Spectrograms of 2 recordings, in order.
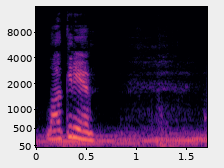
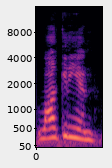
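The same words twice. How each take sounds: First: "Lock it in" drawn out, slow and soft; a slow, hushed "Lock it in"; slow hushed emphasis. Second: Said in the usual way. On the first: Shown as a demonstration. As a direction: let "Lock it in" sink in quietly, slowly.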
